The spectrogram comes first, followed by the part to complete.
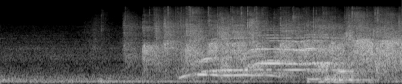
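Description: Audience applauding and cheering, breaking out about a second and a half in after a short lull, with a voice whooping in a long rising-and-falling call.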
